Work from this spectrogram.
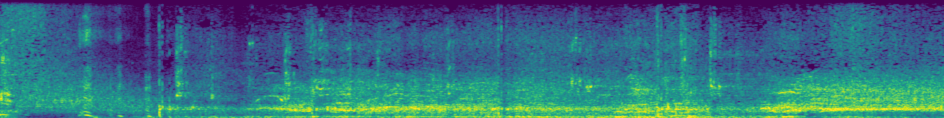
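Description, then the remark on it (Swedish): A tennis match point at the US Open, as Kei Nishikori of Japan beats Serbian world number one Novak Djokovic in an upset to reach the final: a few sharp ball bounces, then a large stadium crowd bursts into a sustained roar of cheering and applause that swells again near the end. “Ah, så där lät det när Kenish Gora blev klar för final i tennisturneringen US Open genom en skrällseger över den serbiske världsettan Novak Djokovic.”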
